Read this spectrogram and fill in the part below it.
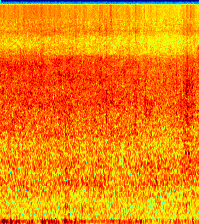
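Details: Broadband rain-like hiss over a deep low rumble continues throughout, with no animal call heard.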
